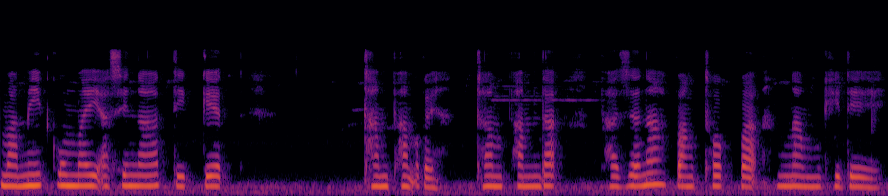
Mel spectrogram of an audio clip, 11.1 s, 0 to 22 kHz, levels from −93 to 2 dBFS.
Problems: background sounds at intervals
